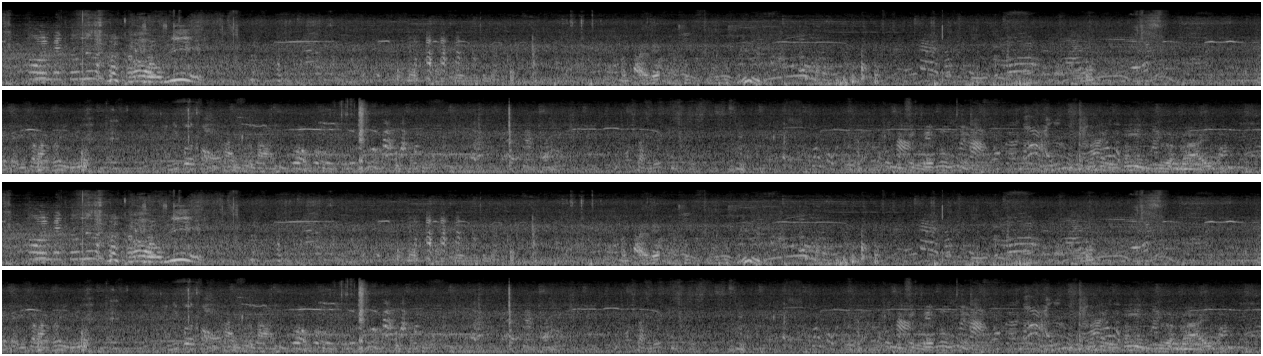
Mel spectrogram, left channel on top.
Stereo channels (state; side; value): identical; both; correlation 1.00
